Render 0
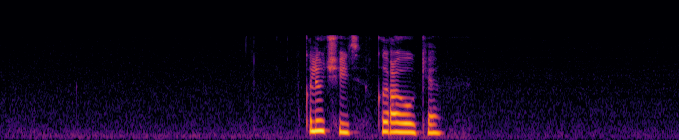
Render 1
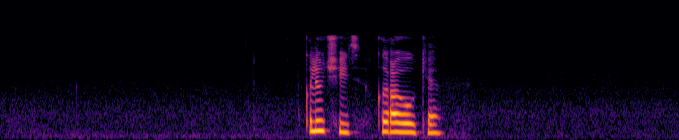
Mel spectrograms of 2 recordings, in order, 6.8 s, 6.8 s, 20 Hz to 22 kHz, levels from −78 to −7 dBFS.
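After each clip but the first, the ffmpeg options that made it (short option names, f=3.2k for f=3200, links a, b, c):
-af "equalizer=f=760:w=0.8:g=7.5,volume=-4.5dB"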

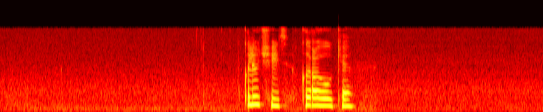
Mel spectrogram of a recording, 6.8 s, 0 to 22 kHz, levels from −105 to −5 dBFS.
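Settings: -filter_complex "[0:a]acrossover=split=730|2600[a][b][c];[a]acompressor=threshold=-28dB:ratio=4[d];[b]acompressor=threshold=-35dB:ratio=4[e];[c]acompressor=threshold=-48dB:ratio=4[f];[d][e][f]amix=inputs=3:normalize=0,volume=3.5dB"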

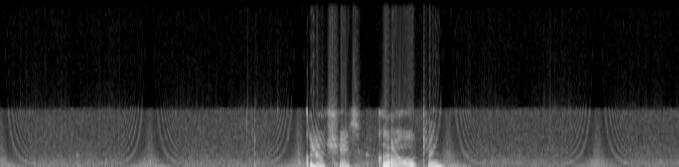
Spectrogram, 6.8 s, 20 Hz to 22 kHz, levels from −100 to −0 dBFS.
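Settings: -af "aphaser=in_gain=1:out_gain=1:delay=4.1:decay=0.71:speed=0.67:type=sinusoidal,volume=1.5dB"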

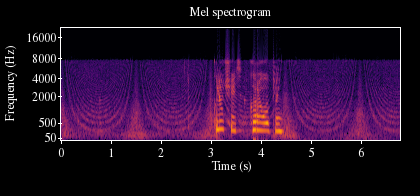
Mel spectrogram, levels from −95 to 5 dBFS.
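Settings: -af "asoftclip=type=tanh:threshold=-8dB"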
